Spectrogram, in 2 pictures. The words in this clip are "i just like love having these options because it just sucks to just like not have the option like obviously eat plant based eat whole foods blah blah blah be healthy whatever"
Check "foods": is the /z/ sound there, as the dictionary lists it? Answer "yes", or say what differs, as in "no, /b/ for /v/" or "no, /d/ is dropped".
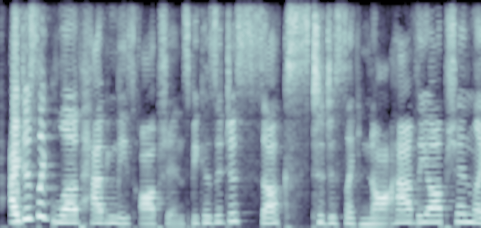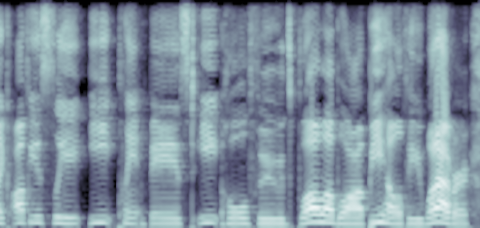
yes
